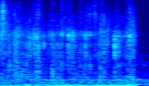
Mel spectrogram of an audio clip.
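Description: A small plastic bag holding keyboard stabilizers from a budget AliExpress keyboard kit is crinkled and handled up close, giving a steady rustling crackle for over a second before stopping abruptly.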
